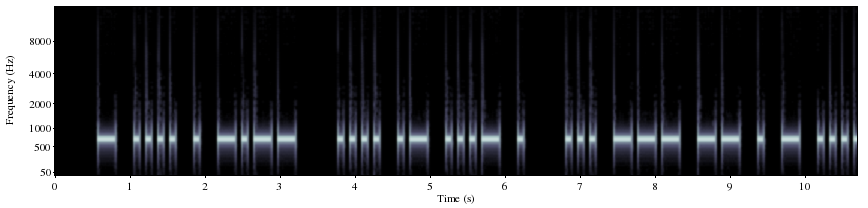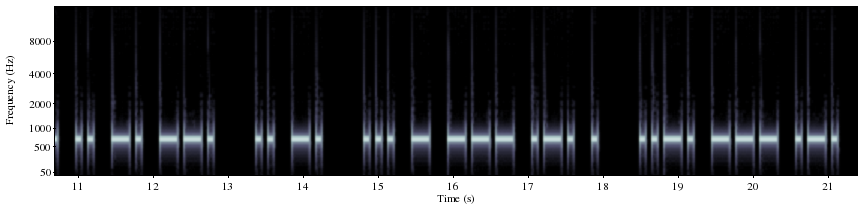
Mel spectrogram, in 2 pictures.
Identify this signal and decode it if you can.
Morse code, heard as a keyed tone, about 15 wpm, 700 Hz. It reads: THEY HAVE SOMETHING IN STORE FOR
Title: Sentences from Top 1000 Words - Review Part 5 - 15wpm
